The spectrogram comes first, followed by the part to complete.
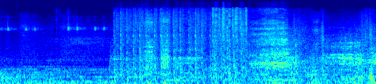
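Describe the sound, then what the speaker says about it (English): Rapid gunfire from guns shooting at a vampire in the video game House of Ashes, a dense burst of overlapping shots that swells after the first second and keeps going steadily, loud and close. "Let's shoot him."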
